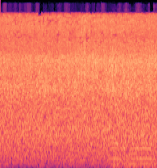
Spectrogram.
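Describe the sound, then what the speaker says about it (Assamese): Heavy rain pours down in the small hours of the night, a dense, unbroken hiss of downpour, loud and steady throughout with no voices. "বৰ্তমান পূৰা বৰষুণ দি আছে, পূৰা ফাটাফাটি বৰষুণ"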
